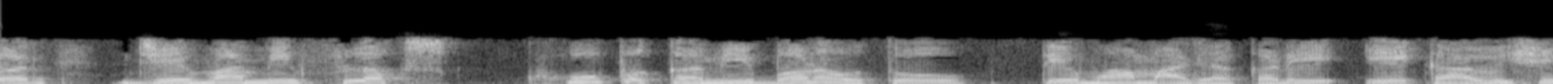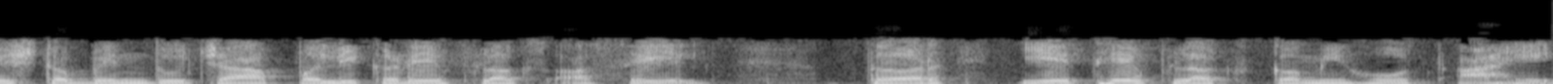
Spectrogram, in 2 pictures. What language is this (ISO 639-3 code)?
mar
